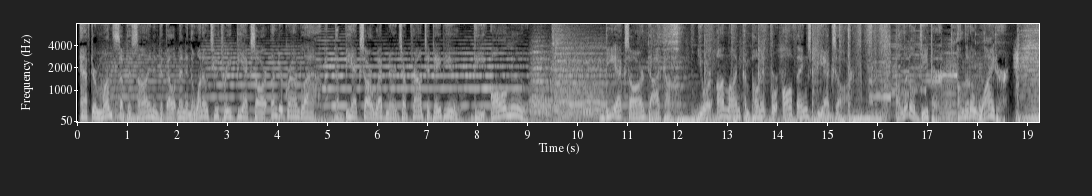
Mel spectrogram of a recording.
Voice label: Voice ADULT ALT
